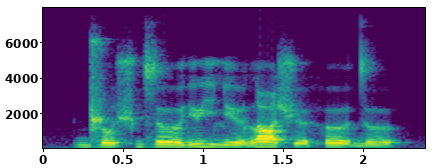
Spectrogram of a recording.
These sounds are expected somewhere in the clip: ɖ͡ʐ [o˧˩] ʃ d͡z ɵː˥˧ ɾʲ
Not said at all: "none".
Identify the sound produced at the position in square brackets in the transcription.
o˧˩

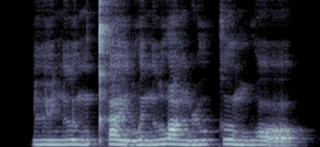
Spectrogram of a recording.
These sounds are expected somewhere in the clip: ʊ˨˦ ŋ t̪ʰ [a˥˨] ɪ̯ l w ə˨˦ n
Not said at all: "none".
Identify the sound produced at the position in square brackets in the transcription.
a˥˨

